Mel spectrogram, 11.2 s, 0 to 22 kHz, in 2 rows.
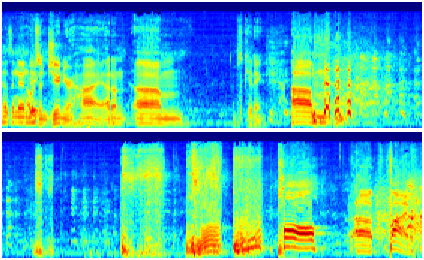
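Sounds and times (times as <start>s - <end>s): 
speech: 0.0s - 2.5s, 3.1s - 5.2s, 8.3s - 8.5s, 9.4s - 11.2s
laughter: 3.5s - 8.1s, 9.9s - 11.2s
sputtering raspy fart noises: 6.0s - 6.4s, 7.1s - 9.4s.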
